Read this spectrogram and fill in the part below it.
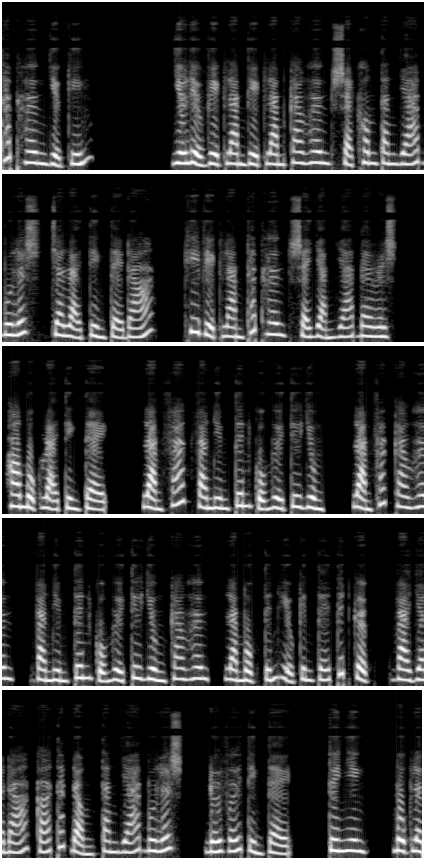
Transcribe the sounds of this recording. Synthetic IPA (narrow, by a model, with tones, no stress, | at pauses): t̪ʰə˦˥p̚həː˧nzɨ̰˧˨ki˨˦ən | zɨ̰˧˥lḭ˧˨əwvi˨˩ək̚laː˨˩mvi˨˩ək̚laː˨˩mkaː˧wɦəː˧nsɛ̰˧˥xə˧wŋ͡mt̪a˧ŋzaː˨˦ɓu˧li˦˥st͡ɕɔ˧lwa̰ː˧˨jt̪i˨˩ənt̪ḛ˧˨ɗɔ˨˦ | xi˧vi˨˩ək̚laː˨˩mt̪ʰə˦˥p̚həː˧nsɛ̰˧˥za̰ː˧˩mzaː˨˦ɓɛ˧zi˧s | hɔ̰˧˨˩mo˨˩t̚lwa̰ː˧˨jt̪i˨˩nt̪ḛ˧˨ | la̰ː˧˩mfaː˦˥p̚vaː˨˩nḭ˧˨˩əmt̪i˧nku˧˩əŋɨ˨˩əjt̪i˧əwzʊ˨˩ŋ͡m | laː˨˩mfaː˦˥p̚kaː˧wɦəː˧n | vaː˨˩nḭ˨˩əmt̪i˧nku˧˩əŋɨ˨˩əjt̪i˧wzʊ˨˩ŋ͡mkaː˧wɦəː˧nlaː˨˩mo˨˩t̚t̪ï˨˦ŋ̟hḭ˧˨wkï˧ŋ̟t̪e˨˦t̪i˦˥k̟̚kɨ˨˩k̚vaː˨˩zɔ˧ɗɔ˨˦kɔ˨˦t̪aː˦˥k̚ɗo̰˧˨ŋ͡mt̪a˧ŋzaː˨˦ɓu˧li˦˥s | ɗo˨˦jvəː˨˦jt̪i˨˩ənt̪ḛ˧˨ | t̪wi˧ɲi˧ən | mo˨˩t̚lə˨˩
